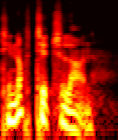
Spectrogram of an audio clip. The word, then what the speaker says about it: Tenochtitlan: Ah, du hattest recht. Und ich hatte, ich hatte falsch. Tenochtitschlan. Tatsächlich. Das L ist ein bisschen komisch.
